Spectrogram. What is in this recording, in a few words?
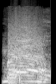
"bruh" but loud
